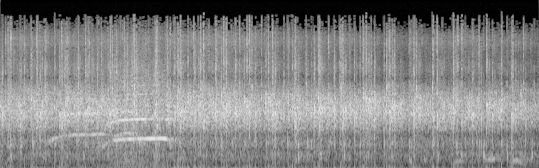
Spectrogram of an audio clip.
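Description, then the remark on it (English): A crowd at a conference session applauds steadily and loudly for several seconds for the volunteers, security and AV staff, a dense wash of clapping with a few brief whistles rising over it early on. “Yeah, can we, and I know I always do this, but can we give a round of applause to all the volunteers, all the security, the AV?”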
